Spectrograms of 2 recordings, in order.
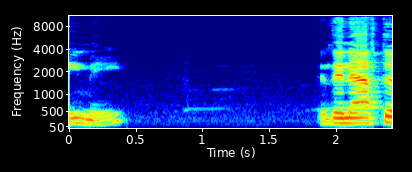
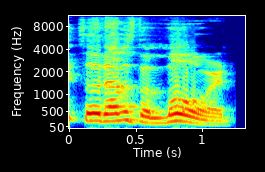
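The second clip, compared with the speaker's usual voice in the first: laughing; 6 semitones higher, 5 dB louder than usual. Real, not acted. Laughs at own confession.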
